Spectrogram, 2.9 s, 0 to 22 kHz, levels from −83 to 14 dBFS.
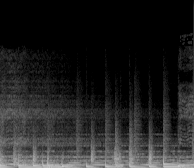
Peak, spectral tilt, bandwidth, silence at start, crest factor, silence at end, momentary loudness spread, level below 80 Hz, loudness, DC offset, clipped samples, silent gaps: -2 dBFS; -7.5 dB/octave; 11 kHz; 0 s; 14 dB; 0 s; 5 LU; -50 dBFS; -17 LUFS; under 0.1%; under 0.1%; none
